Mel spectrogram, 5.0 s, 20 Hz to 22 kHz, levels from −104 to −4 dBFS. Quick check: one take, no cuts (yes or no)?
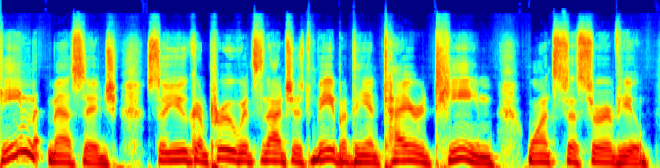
yes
